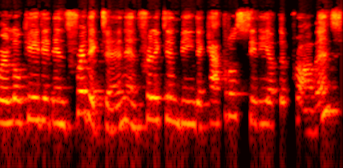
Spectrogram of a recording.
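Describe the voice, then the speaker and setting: A woman with a French accent at a high pitch and a fairly quick pace. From New Brunswick, Canada (Acadian). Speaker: airport executive. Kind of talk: interview. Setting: video call.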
